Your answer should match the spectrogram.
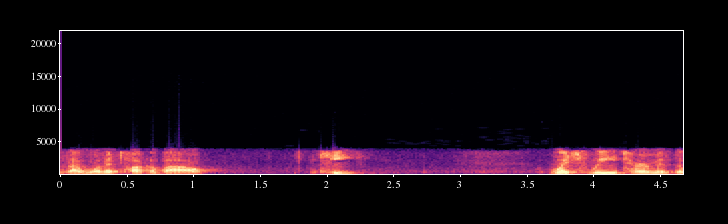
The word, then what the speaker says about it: Chi: So today, what I really want to talk about is I want to talk about Ki, which we term as the word Chi, but the CH pronounces as a K.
